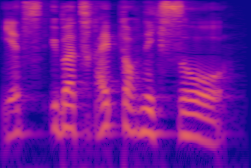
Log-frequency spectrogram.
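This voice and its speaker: A man's voice: mid-range voice, measured pace, natural voice. A man reading an audiobook, voicing a defensive teenage schoolboy who brushes off his friend's worries. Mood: dismissive. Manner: dismissive, brushing things off. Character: defensive teenage schoolboy hooked on a secret game. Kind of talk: audiobook character voice.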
